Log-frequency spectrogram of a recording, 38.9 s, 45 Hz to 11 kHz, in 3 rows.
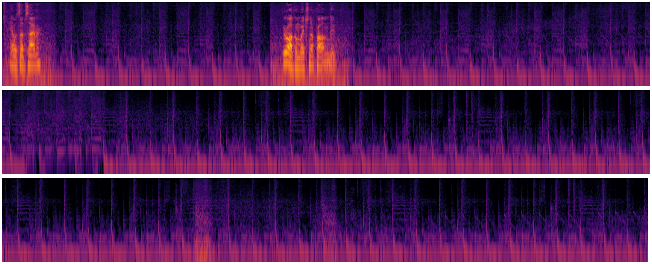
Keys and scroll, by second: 9.1 s, 21.4 s, 22.7 s.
